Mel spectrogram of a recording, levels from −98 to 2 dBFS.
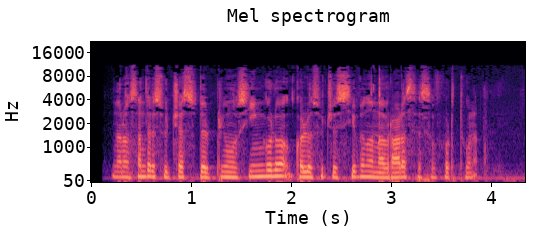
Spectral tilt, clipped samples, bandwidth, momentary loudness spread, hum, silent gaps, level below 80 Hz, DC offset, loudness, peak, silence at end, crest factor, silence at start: -5 dB/octave; under 0.1%; 11.5 kHz; 10 LU; none; none; -44 dBFS; 0.2%; -19 LUFS; -6 dBFS; 0 s; 14 dB; 0.2 s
